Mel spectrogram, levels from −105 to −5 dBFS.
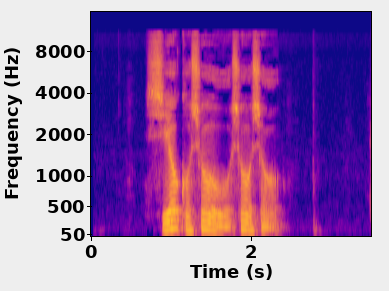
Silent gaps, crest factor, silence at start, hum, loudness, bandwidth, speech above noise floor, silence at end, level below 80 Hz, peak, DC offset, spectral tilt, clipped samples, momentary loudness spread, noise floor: none; 18 dB; 0.7 s; none; -24 LUFS; 11.5 kHz; 56 dB; 1.15 s; -64 dBFS; -10 dBFS; under 0.1%; -4 dB/octave; under 0.1%; 11 LU; -81 dBFS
